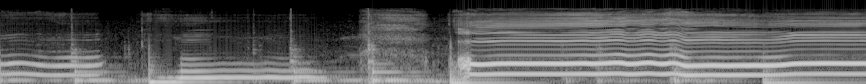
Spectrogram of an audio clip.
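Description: A woman singing long, held wordless notes over her own cello accompaniment, with low cello notes underneath and a breath taken about two seconds in.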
